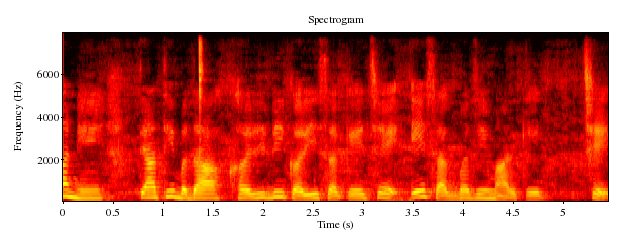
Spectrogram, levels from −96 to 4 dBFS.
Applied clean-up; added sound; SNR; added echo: none; Chink, clink; 17 dB; none.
